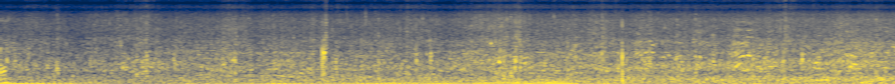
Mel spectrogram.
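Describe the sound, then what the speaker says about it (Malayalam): Floodwater from a paddy field pours forcefully across a road in Valanchery, a steady loud rushing wash with low rumbling underneath, continuous throughout with wind buffeting the microphone. "ഈ പാടത്തുനിന്ന് ഫുൾ വെള്ളം നമ്മളെ റൂട്ടിൻ്റെ മേലക്കൂടെ ഇങ്ങോട്ട് മറിയാണ് നല്ല ഫോഴ്സിലാണ് വെള്ളം വന്നുകൊണ്ടിരിക്കുന്നത്"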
